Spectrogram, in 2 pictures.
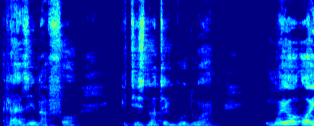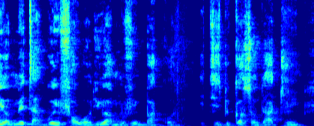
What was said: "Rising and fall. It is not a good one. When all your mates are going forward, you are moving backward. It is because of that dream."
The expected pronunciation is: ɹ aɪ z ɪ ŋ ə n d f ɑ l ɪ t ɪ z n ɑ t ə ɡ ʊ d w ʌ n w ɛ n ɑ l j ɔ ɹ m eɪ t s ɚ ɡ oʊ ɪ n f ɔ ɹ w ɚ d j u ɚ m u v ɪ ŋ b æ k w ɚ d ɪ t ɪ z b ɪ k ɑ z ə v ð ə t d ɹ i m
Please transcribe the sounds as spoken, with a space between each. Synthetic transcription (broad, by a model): ɹ aɪ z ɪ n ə f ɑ ɪ t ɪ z n ɑ t ə ɡ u d w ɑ n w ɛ ɑ l j ɔ m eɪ t ɑ ɡ oʊ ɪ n f ɔ w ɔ d j u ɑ m u v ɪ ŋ b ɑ k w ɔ d ɪ t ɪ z b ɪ k ɑ s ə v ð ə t d ɹ i m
